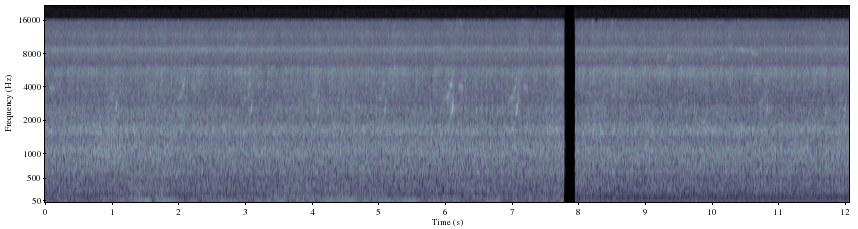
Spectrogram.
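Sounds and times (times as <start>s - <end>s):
small birds chirping: 0.0s - 7.8s
outdoor background hiss: 0.0s - 12.0s.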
